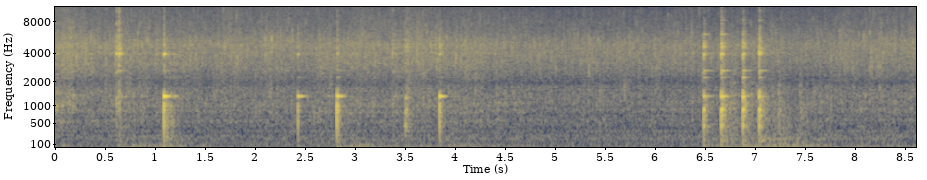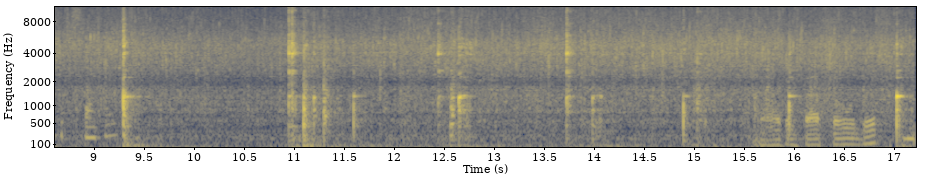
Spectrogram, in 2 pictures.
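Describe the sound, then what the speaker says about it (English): Kung pao sizzles steadily in a pan on an electric stove while being stir fried, with a continuous hiss broken by scattered sharp clicks and clatters of the utensil against the pan. "keep it moving around. As Yan Ken Cook said, this is stir fry, not stare fry."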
